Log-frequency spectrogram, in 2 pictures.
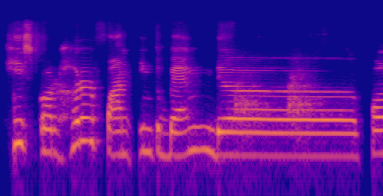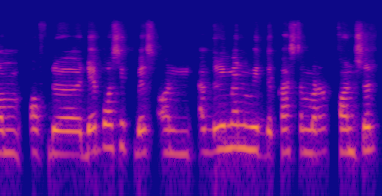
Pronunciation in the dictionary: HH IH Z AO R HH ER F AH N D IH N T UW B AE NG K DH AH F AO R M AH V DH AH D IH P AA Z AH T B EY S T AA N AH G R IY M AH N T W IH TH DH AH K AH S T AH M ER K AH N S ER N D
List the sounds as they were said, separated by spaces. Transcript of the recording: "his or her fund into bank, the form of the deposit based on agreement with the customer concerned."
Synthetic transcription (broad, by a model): HH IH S AO R HH ER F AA N IH N T UW B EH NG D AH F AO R M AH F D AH D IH P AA S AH T B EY S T AA N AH G R IY M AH N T W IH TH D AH K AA S T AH M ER K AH N S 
